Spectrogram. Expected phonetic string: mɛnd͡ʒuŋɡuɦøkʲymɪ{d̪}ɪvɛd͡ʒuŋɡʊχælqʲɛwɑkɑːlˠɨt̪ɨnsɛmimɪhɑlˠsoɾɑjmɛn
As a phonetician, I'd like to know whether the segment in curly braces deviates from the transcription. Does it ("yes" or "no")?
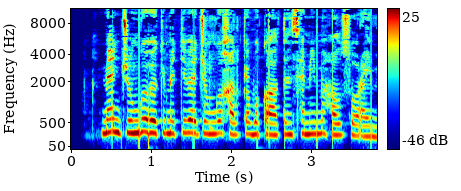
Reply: yes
